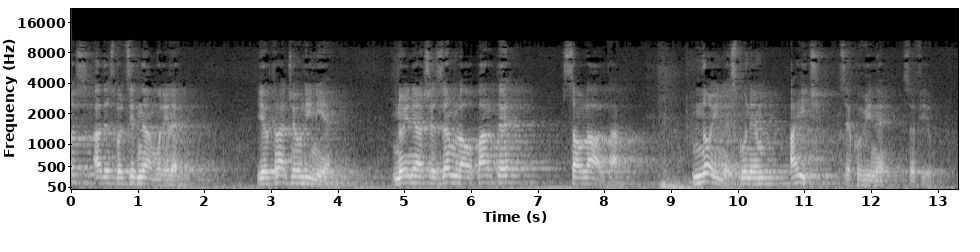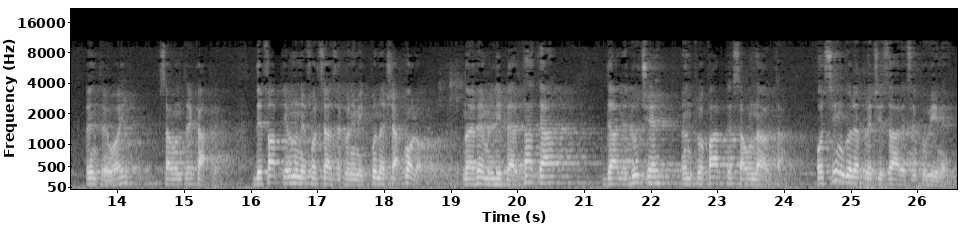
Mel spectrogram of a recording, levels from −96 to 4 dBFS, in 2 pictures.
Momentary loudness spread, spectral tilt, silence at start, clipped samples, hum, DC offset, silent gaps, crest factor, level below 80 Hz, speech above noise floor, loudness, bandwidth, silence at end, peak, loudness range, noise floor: 15 LU; -6.5 dB/octave; 0 s; under 0.1%; none; under 0.1%; none; 18 dB; -40 dBFS; 21 dB; -18 LUFS; 11 kHz; 0 s; 0 dBFS; 4 LU; -39 dBFS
